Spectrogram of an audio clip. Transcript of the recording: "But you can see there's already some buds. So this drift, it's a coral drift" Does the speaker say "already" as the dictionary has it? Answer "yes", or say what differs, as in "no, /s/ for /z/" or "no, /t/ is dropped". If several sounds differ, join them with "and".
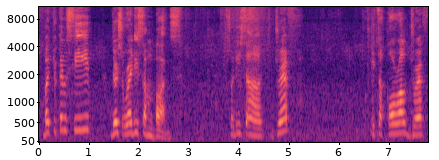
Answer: yes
